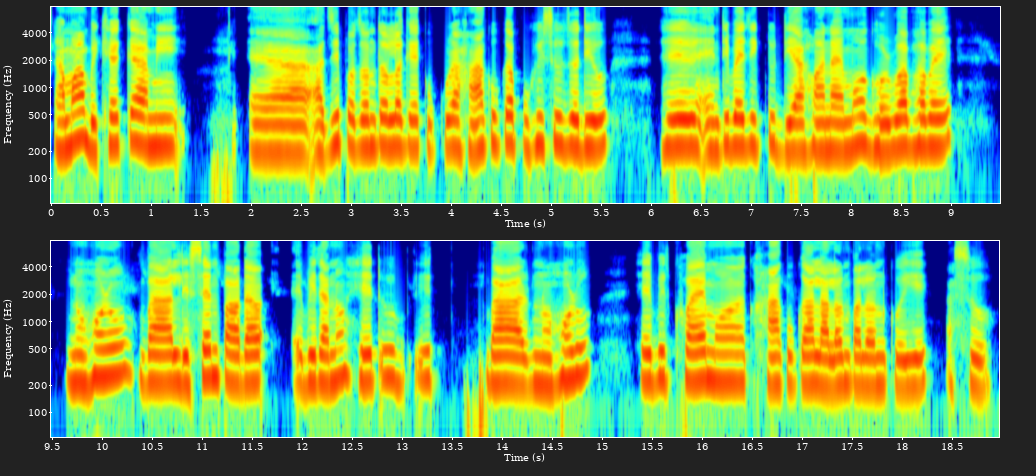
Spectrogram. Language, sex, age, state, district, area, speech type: Assamese, female, 30-45, Assam, Sivasagar, rural, spontaneous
